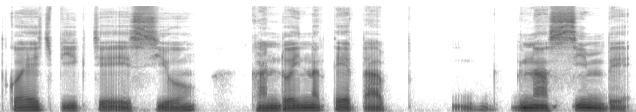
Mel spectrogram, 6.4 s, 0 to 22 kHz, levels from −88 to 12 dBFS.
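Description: No technical faults can be heard anywhere in the recording; the signal holds steady and continuous from its first moment to its last.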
